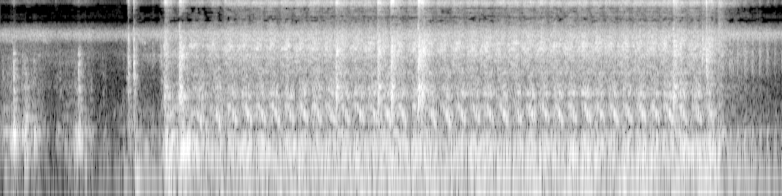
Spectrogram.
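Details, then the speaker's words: MGB being got running after carburettor work, idle not yet set: starter churns the engine at a steady rhythm, about three and a half beats a second, for several seconds, never firing; cause unknown, a loose starter motor connection later found. Crank, no start. "hmm i think you may have a problem with starting"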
